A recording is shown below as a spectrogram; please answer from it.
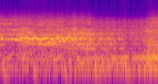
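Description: Motorcycle engine revving, its pitch rising and falling in the first second.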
